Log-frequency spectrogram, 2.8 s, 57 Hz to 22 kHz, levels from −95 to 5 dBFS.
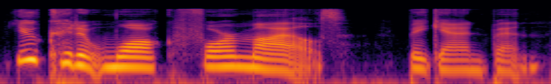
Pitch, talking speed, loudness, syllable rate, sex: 190 Hz, 150 wpm, -18 LUFS, 3.9 syllables/s, female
